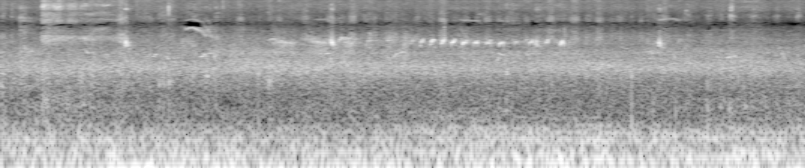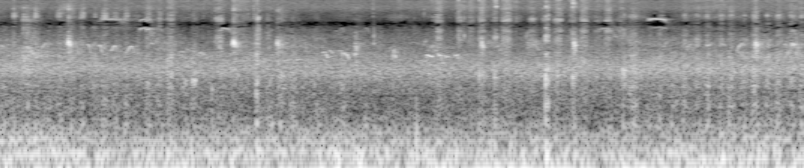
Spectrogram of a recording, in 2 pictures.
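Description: Outdoor ambience of small birds chirping in the background, with a quick trill of repeated notes about four seconds in, over a steady low rumble.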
